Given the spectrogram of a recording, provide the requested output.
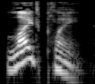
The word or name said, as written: lightplane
